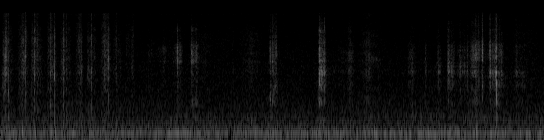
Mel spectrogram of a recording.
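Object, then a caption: Pressed powder eyeshadow in a plastic palette. A pink plastic spatula scrapes and crumbles blue pressed powder eyeshadow in a black plastic palette held close. Quick, bright scratching strokes repeat throughout, with a few sharper gritty scrapes standing out, over a low steady hum. The pressed eyeshadow breaks down into loose powder.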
